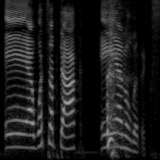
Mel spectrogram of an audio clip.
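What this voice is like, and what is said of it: Bugs Bunny impression. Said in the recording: “pretend you're Bugs Bunny”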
